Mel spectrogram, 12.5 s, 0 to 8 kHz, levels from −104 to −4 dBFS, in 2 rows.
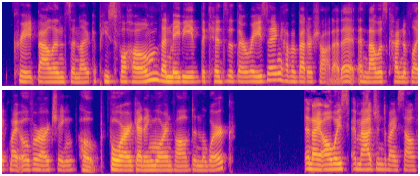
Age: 20-39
